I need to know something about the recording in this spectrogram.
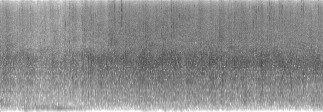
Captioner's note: audience applauds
